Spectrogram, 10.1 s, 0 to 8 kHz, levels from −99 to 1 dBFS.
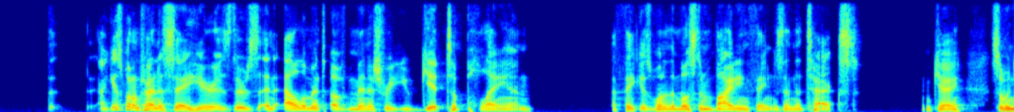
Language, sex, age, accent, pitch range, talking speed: English, male, 30-49, American, 100-125 Hz, 195 wpm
